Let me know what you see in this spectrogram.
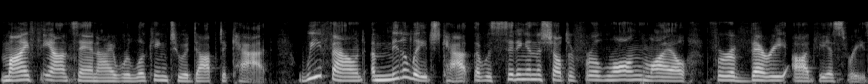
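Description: VoIP packet loss concealed by the speech codec occurs at 0.41 s, before "and I were looking", and at 6.41 s, between "the shelter for a" and "while for a". Each time one 20 ms frame drops out. The Speex decoder stretches the previous pitch and filter at falling gain, leaving a brief buzzy or noisy smear that persists to about 0.49 s and 6.46 s.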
